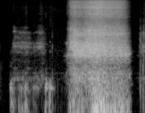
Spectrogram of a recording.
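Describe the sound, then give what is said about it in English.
A person takes a deep breath, a long, loud breathy rush lasting over a second, preceded by softer low breathy sounds. “We're gonna stand up. Yeah, I'm, standing up. I'm standing up. I'm bringing the energy up. Take a deep breath.”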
